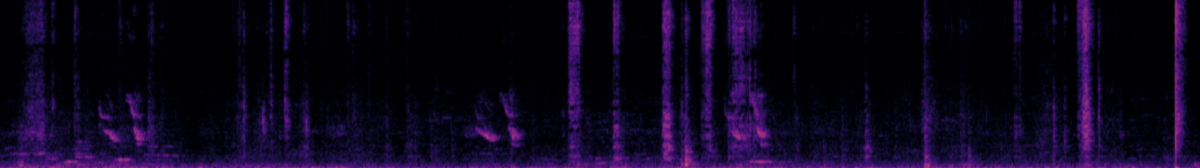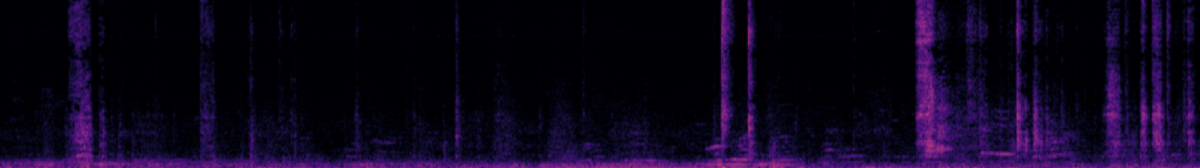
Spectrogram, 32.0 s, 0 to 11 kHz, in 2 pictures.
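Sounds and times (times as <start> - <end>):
cables rustling and clicking: 0.0 - 6.2, 7.2 - 32.0.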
